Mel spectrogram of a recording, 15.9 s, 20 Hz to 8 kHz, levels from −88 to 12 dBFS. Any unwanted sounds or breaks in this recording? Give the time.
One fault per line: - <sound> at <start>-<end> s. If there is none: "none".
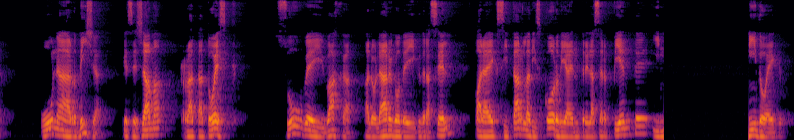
none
